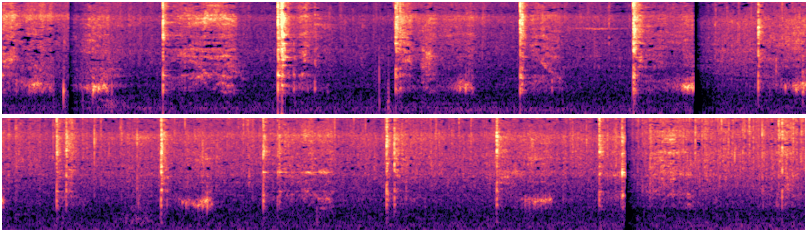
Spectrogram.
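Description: A metal spatula scrapes and knocks against a metal kadai while parboiled rice and spices are stir-fried in oil, with a light sizzle under it. Irregular scraping strokes and clicks come about once a second, the loudest about three seconds in. This is the rice being sautéed with the spices before the dal goes in.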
